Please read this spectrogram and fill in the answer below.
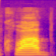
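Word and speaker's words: خواب: क्योंकि होता क्या है जब खे आता है ना जिम ग्रुप वाला उसके बाद वाव आता है और फिर अलीफ आता है तो फिर वो वाव जो है वह साइलेंट हो जाता है। तो खे के बाद डायरेक्ट अलिफ को प्रोनाउंस किया जाता है। आपकी स्पेलिंग में वाव रहेगा लेकिन आप उसको पढ़ोगे नहीं।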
